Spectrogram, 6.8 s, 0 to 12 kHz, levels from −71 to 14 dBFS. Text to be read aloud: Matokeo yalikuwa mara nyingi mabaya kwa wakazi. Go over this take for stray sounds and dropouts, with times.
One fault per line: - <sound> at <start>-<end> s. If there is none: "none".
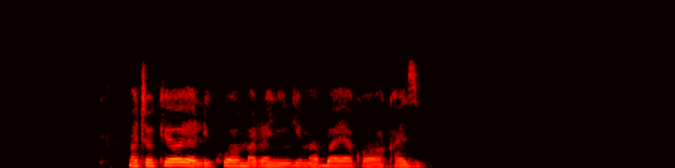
none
